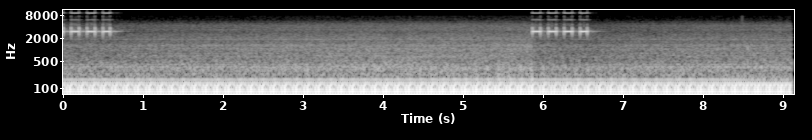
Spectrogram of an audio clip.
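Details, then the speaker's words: Carbon monoxide alarm after a quick test exposure reading 990, now taken away from the source; groups of four quick high beeps repeating about every six seconds while the reading falls, stopping once it reaches zero. "So, as you can see here, it's starting to lower. It's getting lower. Lower. And once it gets zero, it'll stop beeping."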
